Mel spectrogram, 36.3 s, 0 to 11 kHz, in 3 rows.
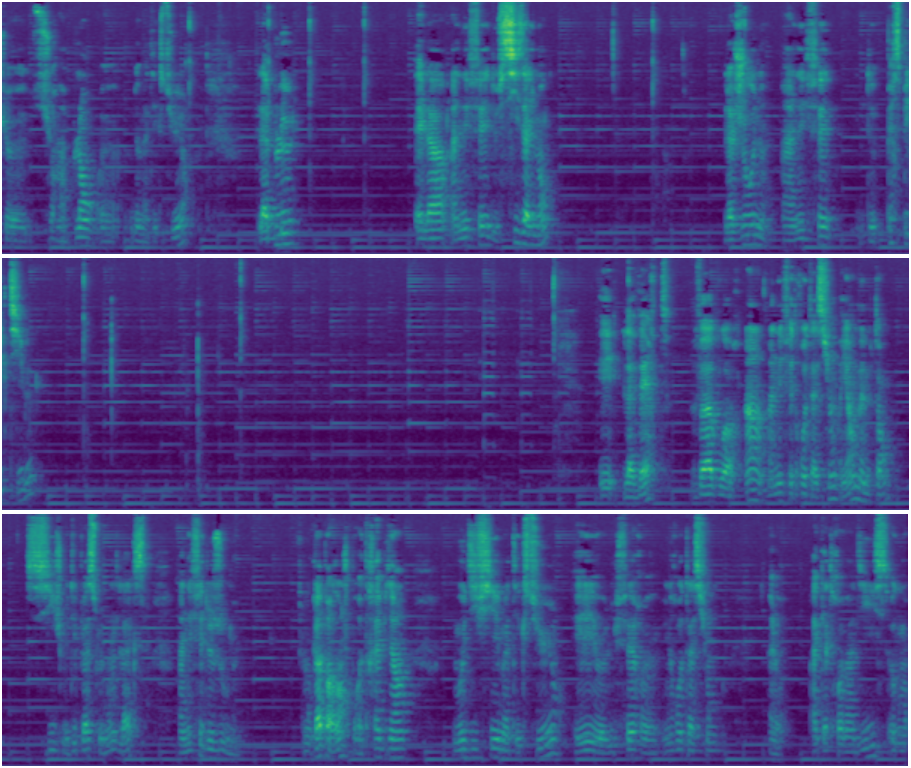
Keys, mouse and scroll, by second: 3.5 click, 9.9 click, 15.3 click, 20.4 click.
